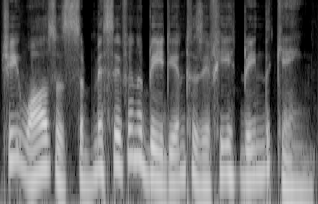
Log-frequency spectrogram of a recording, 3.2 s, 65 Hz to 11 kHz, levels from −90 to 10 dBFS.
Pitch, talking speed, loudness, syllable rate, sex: 135 Hz, 245 wpm, -17 LUFS, 5.8 syllables/s, male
